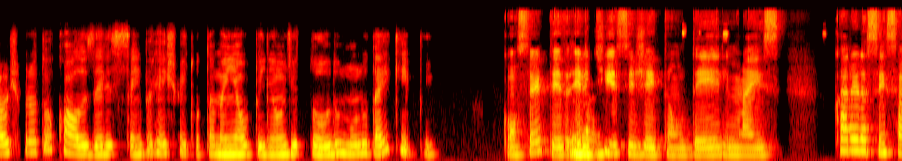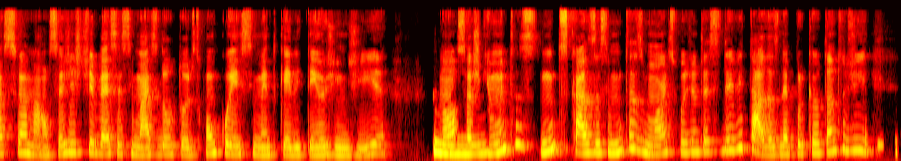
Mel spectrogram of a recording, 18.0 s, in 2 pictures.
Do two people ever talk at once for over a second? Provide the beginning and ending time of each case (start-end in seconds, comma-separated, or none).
none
